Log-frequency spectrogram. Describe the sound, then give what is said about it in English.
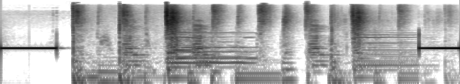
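An answering machine sounds its steady, pure voicemail beep tone at the start. A loud, busy passage of rich harmonic sound follows, and then the same clear beep returns at the end. “If you have some feedback for us, leave it after the tone.”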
